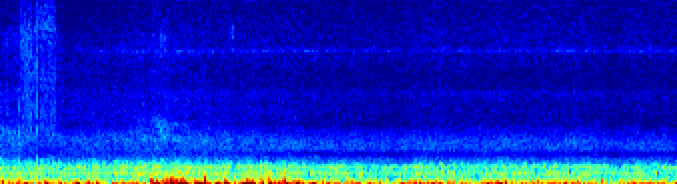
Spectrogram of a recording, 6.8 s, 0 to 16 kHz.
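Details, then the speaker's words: 1988 Galaxy 2151 16-inch table fan, made in Texas, on medium then low speed, drawing 0.6 A, 71 W: soft steady low hum, gentle wind rush, no rattle or squeal; normal running. "I don't know if you can hear the wind stream, but the velocity of this thing is just phenomenal. It's just on low speed."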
